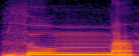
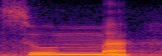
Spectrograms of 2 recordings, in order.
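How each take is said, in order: First: The first consonant is a soft th sound. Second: The first consonant is a plain s sound. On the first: The speaker calls it right. "tapi thumma, sa ya" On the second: The speaker calls it wrong. "bukan summa"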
